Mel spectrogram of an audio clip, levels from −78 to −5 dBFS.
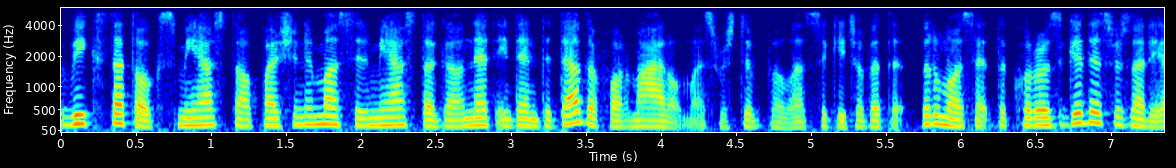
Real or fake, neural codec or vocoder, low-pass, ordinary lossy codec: fake; codec, 16 kHz, 0.2 kbps, FocalCodec; 5.4 kHz; Opus, 16 kbps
